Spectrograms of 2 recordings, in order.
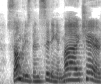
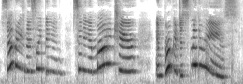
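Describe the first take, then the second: First: Gruff Papa Bear. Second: Very high loud upset cub voice; Baby Bear finding his broken chair; squeaky Baby Bear. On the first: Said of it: "said Papa Bear". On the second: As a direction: wail it like a little cub. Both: Acted.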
